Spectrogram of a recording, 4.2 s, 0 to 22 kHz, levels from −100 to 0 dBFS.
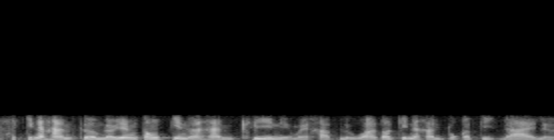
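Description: AMR narrowband mobile codec damage runs through this speech clip from start to finish. The sound is confined to a telephone band of roughly 200 Hz to 3.6 kHz, with nothing at all above 3.7 kHz, because the codec samples at 8 kHz and rebuilds each 20 ms frame from a vocal-tract model excited by a few pulses. The plainly audible buzzy, synthetic edge points to one of AMR-NB's lower modes, near 8 kbps.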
